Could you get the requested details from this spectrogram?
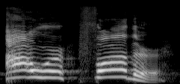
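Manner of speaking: loud, high, drawn-out proclamation; audacious address. Shown as a demonstration. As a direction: call it out boldly, stretching both words. Audacity of calling God Father.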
